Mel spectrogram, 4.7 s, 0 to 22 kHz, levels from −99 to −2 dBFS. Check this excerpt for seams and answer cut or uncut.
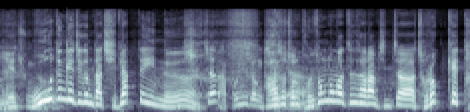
uncut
